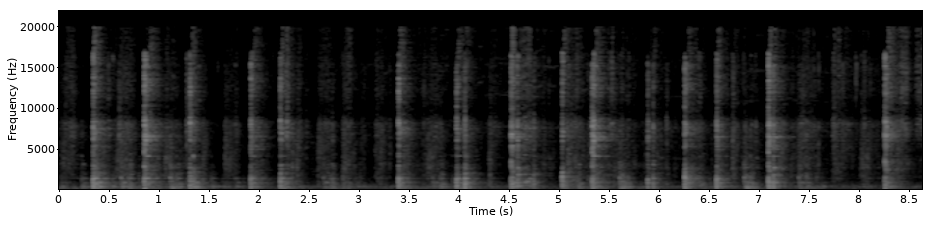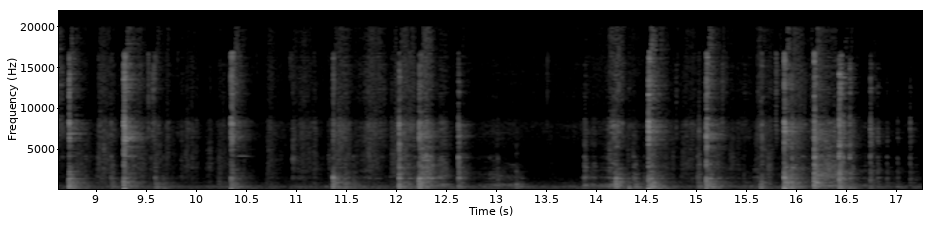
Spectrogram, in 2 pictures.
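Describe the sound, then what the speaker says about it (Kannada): Ingredients are stirred and roasted in a spoonful of oil in a pan over medium heat, repeated scraping and clinking of a spoon against the pan with a faint sizzle underneath. "1 ಸ್ಪೂನ್ ಎಣ್ಣೆ, ಮೀಡಿಯಮ್ ಉರಿಯಲ್ಲಿ ಇದನ್ನು ಹುರ್ಕೊಳ್ತಾ ಇದ್ದೇನೆ."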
